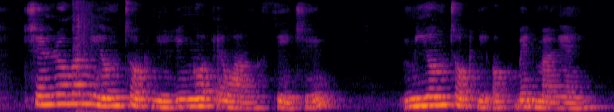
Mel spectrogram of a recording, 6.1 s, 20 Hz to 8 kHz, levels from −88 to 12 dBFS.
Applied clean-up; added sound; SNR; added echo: neural separator model SepFormer DNS4.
